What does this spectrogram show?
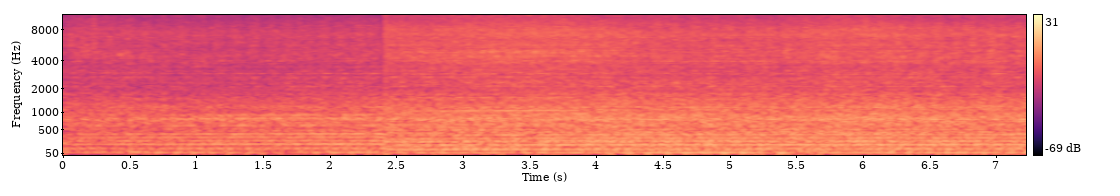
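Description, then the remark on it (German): Steady low engine drone of a vintage limousine being driven, loud, with a constant rumble and road noise throughout; a slight shift in tone a couple of seconds in, no voices. “Aber ich kann euch sagen, das ist ein erhebendes Gefühl, mit so einem Wagen zu fahren.”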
